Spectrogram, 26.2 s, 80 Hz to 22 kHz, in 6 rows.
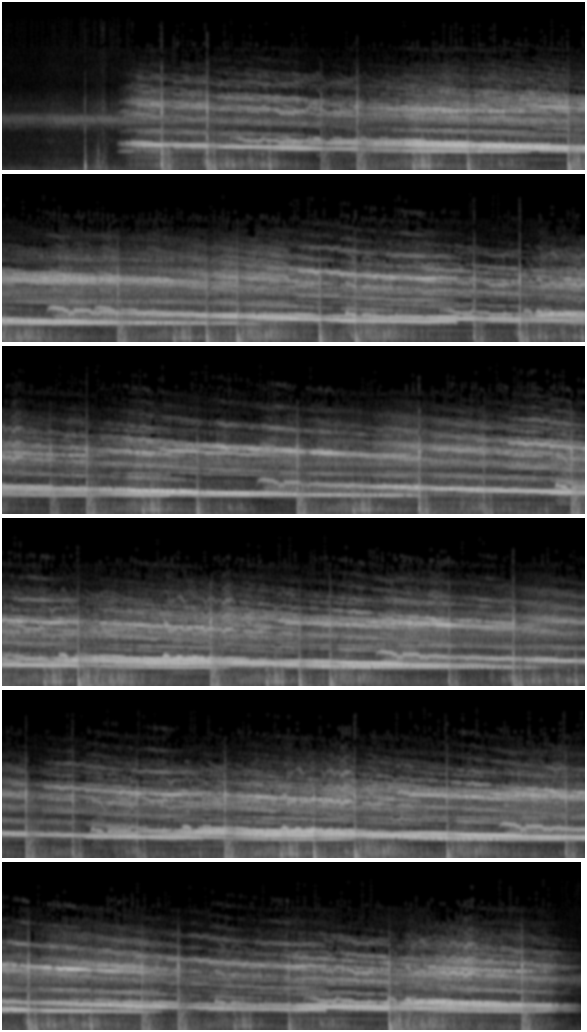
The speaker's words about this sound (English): When you swipe down with two fingers, you get fireworks from 2 minutes to, if I'm not correct, 2 minutes to maybe even 15 minutes of fireworks, okay?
